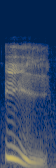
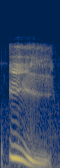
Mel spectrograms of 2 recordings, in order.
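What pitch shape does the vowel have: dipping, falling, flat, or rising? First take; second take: falling; falling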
